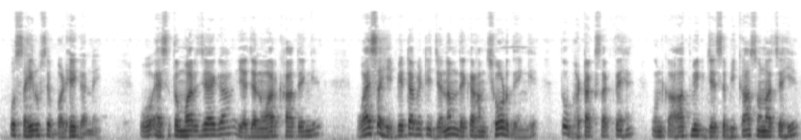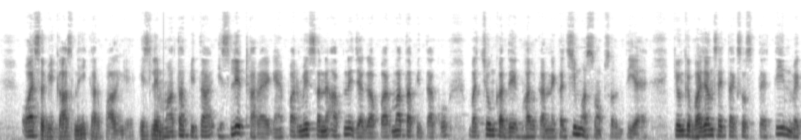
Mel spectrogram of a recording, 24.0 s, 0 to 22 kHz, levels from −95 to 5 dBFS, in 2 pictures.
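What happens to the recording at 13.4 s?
A metallic buzz with extra tones around each note chops through the sound from 12.57 to 14.46 s, the level pulsing around a hundred times a second with swings of about 60 dB. This is overlap-add ripple: windowed frames were rejoined with overlaps whose gains don't sum evenly, so loudness dips once per frame.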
